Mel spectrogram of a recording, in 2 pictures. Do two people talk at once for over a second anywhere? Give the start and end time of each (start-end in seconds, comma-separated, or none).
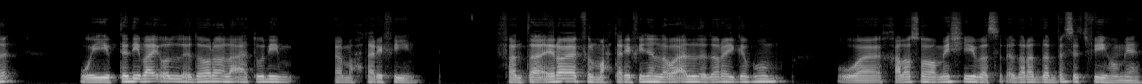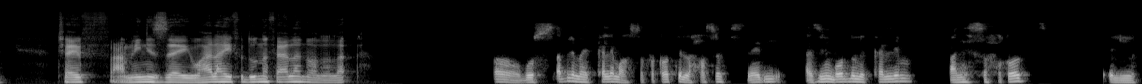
none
